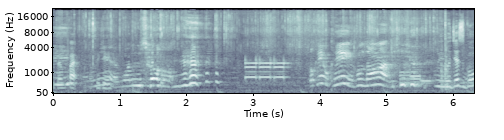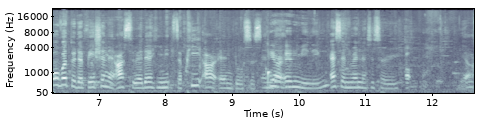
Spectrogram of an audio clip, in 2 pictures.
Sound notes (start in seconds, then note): 2.9 Omnicell beeps impatiently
